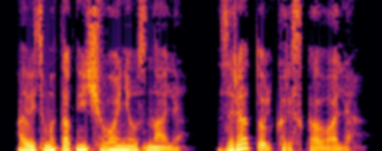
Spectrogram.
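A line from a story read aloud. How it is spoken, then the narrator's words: Upset sigh. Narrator (Russian): расстроенно вздохнул барон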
